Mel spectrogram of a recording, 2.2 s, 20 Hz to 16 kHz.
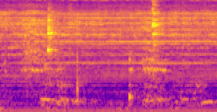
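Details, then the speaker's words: Consul CRM39 refrigerator: a loud, steady, coarse buzz drones without a break from something vibrating against the running fridge, loud enough to drown out the TV; fixed with a water bottle placed behind it. "Barulhão de Consul, aquele barulho. É esse barulho mesmo."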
